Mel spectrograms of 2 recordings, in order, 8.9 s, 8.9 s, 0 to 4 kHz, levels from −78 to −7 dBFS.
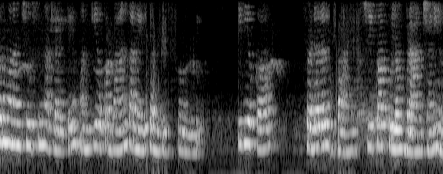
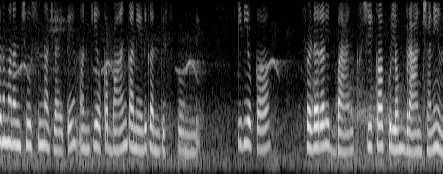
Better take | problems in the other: second | noise reduction (neural separator model SepFormer DNS4)

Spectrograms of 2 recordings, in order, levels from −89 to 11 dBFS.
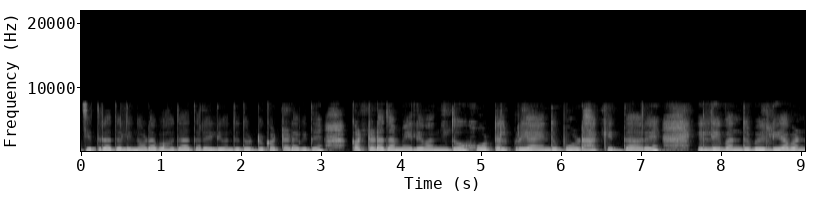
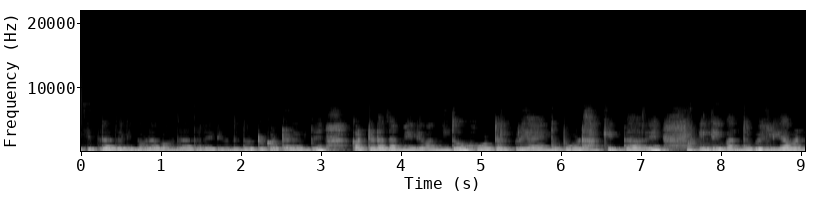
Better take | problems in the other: first | noise reduction (neural mask model DeepFilterNet 3)

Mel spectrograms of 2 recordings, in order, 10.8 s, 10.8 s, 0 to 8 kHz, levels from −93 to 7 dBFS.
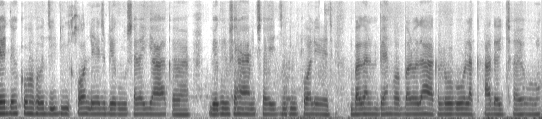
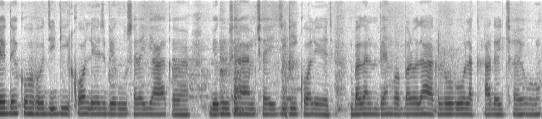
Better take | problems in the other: second | noise reduction (neural separator model SepFormer DNS4)

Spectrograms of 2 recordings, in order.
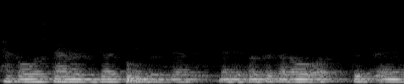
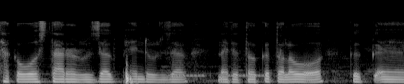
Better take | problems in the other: second | room echo; dies away in 0.9 s

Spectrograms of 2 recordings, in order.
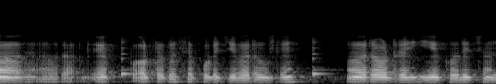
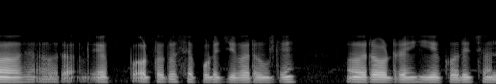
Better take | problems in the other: second | background sound (Cowbell); 16 dB below the speech // room echo; dies away in 2.5 s

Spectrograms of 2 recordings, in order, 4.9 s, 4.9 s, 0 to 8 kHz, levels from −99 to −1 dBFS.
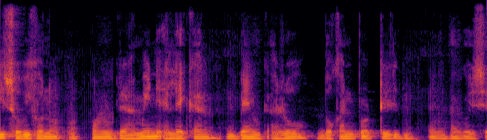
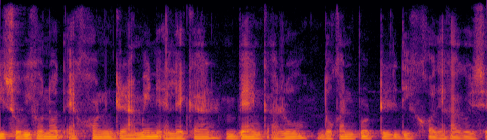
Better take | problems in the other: second | noise reduction (neural mask model DeepFilterNet 3)

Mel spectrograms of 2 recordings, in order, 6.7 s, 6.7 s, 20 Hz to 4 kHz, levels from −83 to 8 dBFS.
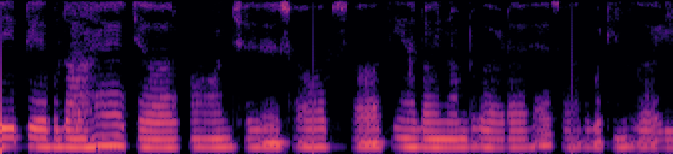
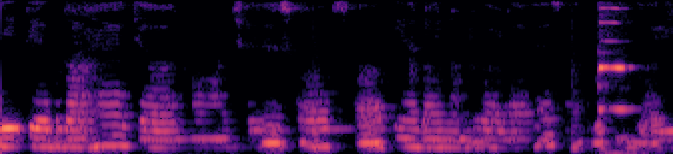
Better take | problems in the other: first | noise reduction (classical method WPE with log-MMSE)

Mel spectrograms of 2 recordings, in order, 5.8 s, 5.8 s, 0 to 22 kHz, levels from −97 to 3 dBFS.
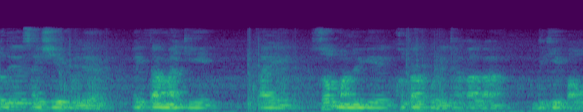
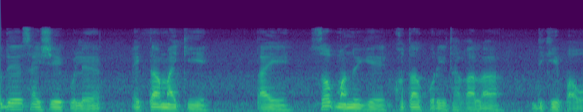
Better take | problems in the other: second | background sound (Fireworks); 17 dB below the speech // room echo; dies away in 0.4 s

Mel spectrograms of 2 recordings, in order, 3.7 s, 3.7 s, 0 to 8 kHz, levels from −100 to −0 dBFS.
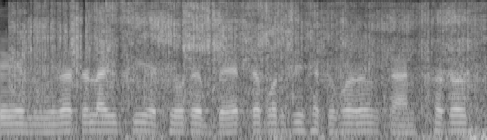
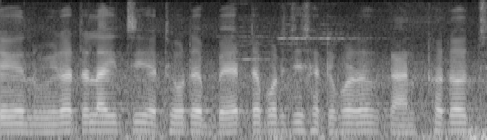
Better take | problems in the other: second | background sound (Tearing); 2 dB below the speech

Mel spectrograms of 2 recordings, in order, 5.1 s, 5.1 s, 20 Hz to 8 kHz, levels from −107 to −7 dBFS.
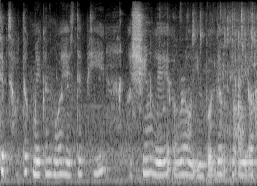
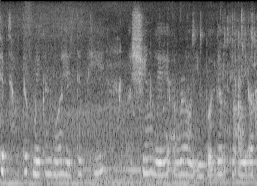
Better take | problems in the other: first | background sound (Truck); 9 dB below the speech

